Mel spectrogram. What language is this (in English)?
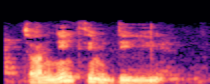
Kabyle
